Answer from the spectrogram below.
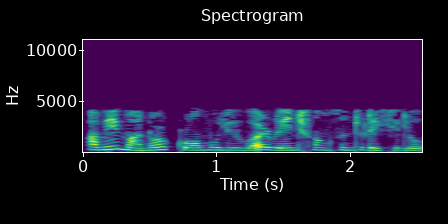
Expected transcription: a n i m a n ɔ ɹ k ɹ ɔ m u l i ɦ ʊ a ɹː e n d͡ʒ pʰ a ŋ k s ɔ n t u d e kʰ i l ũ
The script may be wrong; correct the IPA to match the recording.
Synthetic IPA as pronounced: a m i m a n ɔ ɹ k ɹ ɔ m u l i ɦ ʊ a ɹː e n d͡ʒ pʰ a ŋ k s ɔ n t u d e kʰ i l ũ

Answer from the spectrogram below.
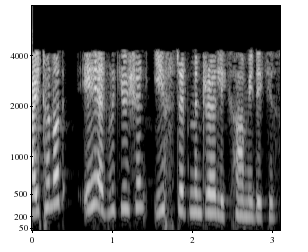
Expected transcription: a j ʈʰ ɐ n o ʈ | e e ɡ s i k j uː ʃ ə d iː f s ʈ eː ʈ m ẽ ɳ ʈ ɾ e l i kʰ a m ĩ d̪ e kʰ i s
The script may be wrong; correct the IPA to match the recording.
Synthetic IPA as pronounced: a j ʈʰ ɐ n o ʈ | e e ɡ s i k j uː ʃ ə n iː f s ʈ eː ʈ m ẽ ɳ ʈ ɾ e l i kʰ a m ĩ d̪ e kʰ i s

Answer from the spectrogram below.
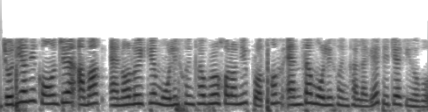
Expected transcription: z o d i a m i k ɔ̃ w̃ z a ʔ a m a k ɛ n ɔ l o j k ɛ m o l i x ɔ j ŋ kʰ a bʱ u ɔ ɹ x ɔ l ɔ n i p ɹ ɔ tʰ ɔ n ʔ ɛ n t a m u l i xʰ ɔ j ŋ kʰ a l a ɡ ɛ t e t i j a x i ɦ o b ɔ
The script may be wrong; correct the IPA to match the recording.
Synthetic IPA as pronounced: z o d i a m i k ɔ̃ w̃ z ɛ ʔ a m a k ɛ n ɔ l o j k ɛ m o l i x ɔ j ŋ kʰ a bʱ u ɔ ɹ x ɔ l ɔ n i p ɹ ɔ tʰ ɔ m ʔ ɛ n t a m o l i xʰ ɔ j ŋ kʰ a l a ɡ ɛ t e t i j a k i ɦ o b ɔ

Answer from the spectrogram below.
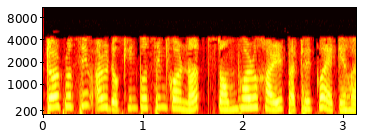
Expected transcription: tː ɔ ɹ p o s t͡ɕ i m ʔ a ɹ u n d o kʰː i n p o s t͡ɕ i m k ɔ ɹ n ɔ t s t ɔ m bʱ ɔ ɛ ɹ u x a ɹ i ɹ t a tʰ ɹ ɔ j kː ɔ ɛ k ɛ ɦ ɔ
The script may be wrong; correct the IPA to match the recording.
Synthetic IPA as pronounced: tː ɔ ɹ p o s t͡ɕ i m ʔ a ɹ u d o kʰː i n p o s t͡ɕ i m k ɔ ɹ n ɔ t s t ɔ m bʱ ɔ a ɹ u x a ɹ i ɹ p a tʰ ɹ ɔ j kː ɔ ɛ k ɛ ɦ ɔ

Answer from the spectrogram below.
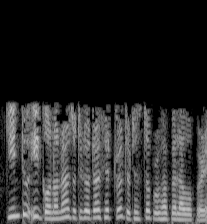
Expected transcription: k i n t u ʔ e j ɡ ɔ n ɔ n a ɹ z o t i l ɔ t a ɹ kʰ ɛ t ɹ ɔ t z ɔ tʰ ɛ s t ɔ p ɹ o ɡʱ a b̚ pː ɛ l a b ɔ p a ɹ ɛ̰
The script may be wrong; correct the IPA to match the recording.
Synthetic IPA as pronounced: k i n t u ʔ e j ɡ ɔ n ɔ n a ɹ z o t i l ɔ t a ɹ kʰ ɛ t ɹ ɔ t z ɔ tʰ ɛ s t ɔ p ɹ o bʱ a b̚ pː ɛ l a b ɔ p a ɹ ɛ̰

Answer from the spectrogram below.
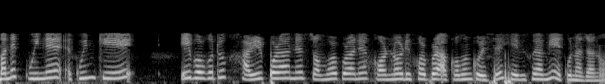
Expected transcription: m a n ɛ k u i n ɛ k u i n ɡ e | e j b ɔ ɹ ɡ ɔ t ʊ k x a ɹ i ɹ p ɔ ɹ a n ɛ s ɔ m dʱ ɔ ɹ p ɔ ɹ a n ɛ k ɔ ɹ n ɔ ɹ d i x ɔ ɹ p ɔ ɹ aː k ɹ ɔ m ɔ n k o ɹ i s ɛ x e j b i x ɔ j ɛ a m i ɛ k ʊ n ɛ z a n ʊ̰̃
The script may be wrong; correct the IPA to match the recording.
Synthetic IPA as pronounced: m a n ɛ k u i n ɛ k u i n k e | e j b ɔ ɹ ɡ ɔ t ʊ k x a ɹ i ɹ p ɔ ɹ a n ɛ s ɔ m bʱ ɔ ɹ p ɔ ɹ a n ɛ k ɔ ɹ n ɔ ɹ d i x ɔ ɹ p ɔ ɹ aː k ɹ ɔ m ɔ n k o ɹ i s ɛ x e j b i x ɔ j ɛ a m i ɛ k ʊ n a z a n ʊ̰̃

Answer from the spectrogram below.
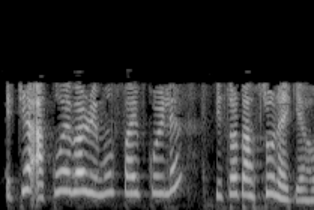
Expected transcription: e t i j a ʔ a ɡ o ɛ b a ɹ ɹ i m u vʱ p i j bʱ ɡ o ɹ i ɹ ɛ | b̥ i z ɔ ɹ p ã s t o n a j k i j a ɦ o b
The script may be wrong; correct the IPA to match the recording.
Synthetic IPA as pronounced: e t i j a ʔ a k o ɛ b a ɹ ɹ i m u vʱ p a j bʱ k o ɹ i l ɛ | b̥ i s ɔ ɹ p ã s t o n a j k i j a ɦ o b

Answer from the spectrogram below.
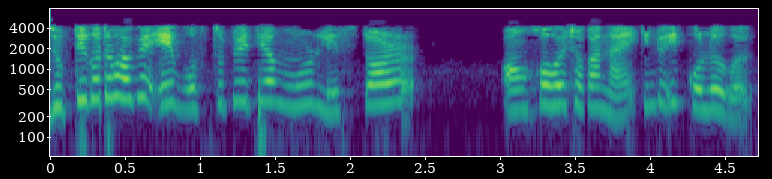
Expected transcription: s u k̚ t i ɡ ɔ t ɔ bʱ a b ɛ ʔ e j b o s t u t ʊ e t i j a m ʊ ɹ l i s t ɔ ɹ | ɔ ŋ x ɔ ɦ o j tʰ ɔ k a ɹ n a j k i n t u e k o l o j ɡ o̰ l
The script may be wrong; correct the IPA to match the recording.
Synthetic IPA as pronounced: z u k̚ t i ɡ ɔ t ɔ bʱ a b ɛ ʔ e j b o s t u t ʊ e t i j a m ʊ ɹ l i s t ɔ ɹ | ɔ ŋ x ɔ ɦ o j tʰ ɔ k a n a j k i n t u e k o l o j ɡ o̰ l

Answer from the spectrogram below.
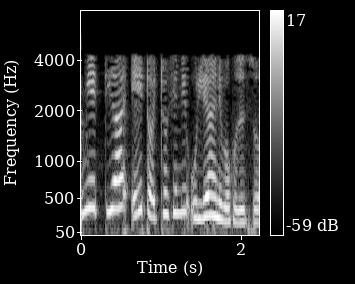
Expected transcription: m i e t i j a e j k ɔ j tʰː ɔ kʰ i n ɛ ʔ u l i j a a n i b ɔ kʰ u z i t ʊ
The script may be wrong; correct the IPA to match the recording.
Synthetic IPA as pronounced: m i e t i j a e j t ɔ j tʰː ɔ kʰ i n i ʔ u l i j a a n i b ɔ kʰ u z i s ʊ

